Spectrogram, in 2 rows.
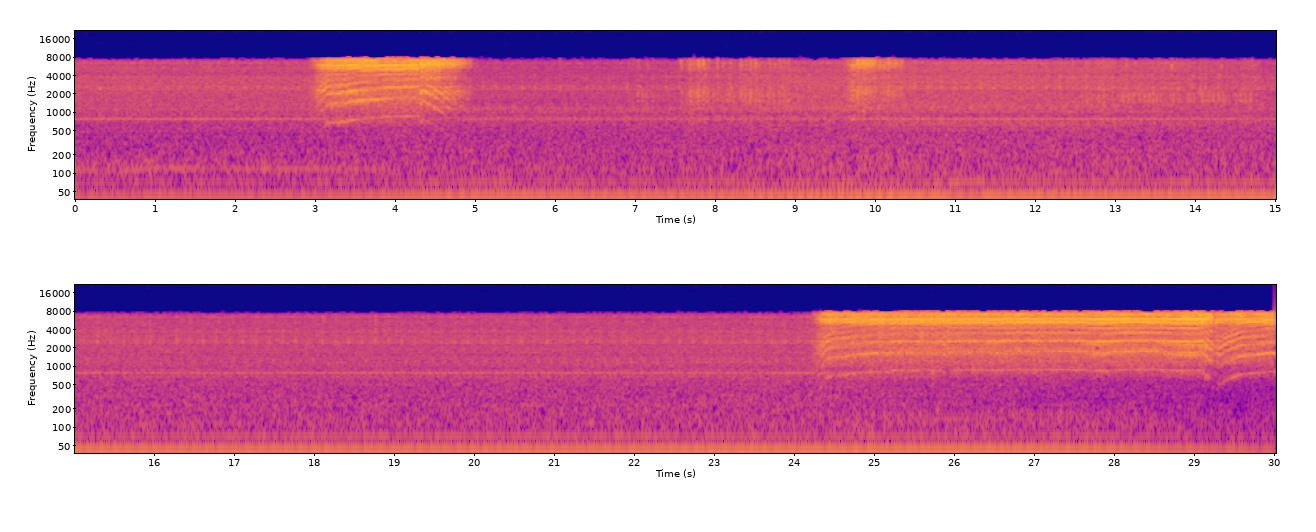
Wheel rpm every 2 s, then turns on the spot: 0, 90, 40, 10, 10, 0, 10, 10, 0, 0, 0, 0, 160, 230, 210.
6-8 12-16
